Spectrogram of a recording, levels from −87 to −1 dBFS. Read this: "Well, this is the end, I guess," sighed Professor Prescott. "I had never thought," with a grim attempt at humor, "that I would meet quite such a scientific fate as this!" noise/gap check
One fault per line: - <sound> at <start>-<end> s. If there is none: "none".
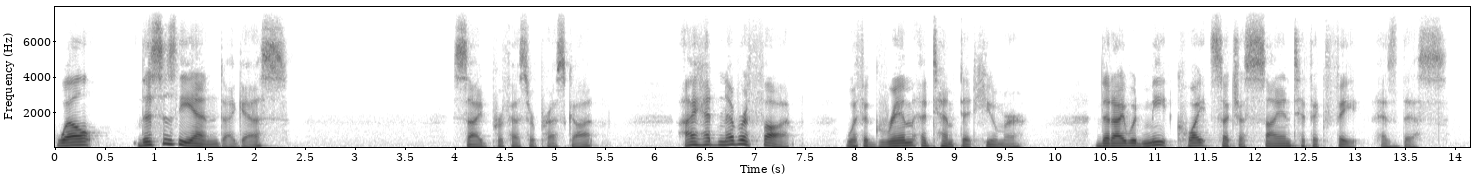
none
